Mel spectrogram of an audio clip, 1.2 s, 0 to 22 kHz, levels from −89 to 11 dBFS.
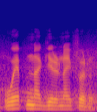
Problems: constant background noise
